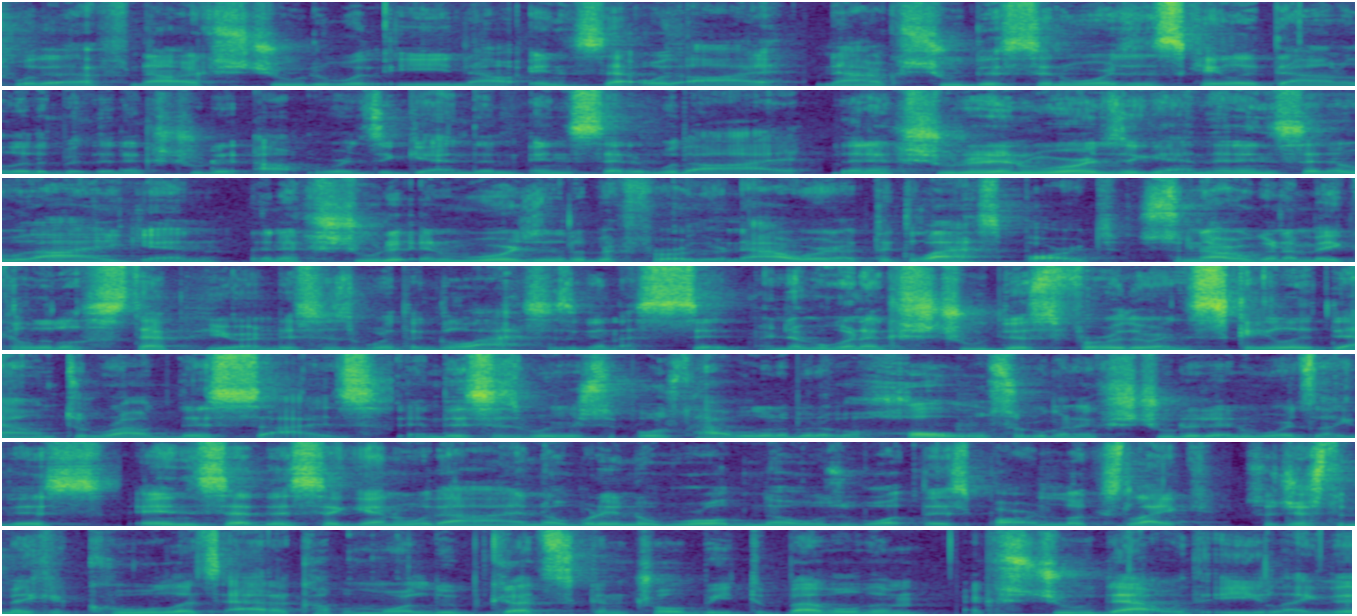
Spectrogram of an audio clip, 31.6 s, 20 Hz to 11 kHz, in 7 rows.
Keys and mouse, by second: 0.2 middle click, 0.6 e, 1.8 i, 3.8 s, 5.1 e, 6.5 i, 7.3 e, 8.5 i, 10.0 e, 12.8 i, 13.2 i, 14.5 e, 16.3 e, 17.4 s, 19.0 middle click, 19.4 middle click, 21.1 e, 22.6 middle click, 22.9 g, 23.1 i, 25.0 e, 26.4 shift+middle click, 26.6 ctrl+r, 28.9 ctrl+b, 30.4 e.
